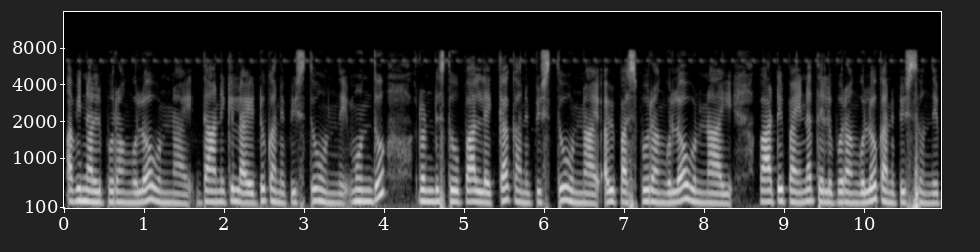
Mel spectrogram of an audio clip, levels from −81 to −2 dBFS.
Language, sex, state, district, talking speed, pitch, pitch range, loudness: Telugu, female, Telangana, Mahabubabad, 120 wpm, 195 Hz, 185-210 Hz, -18 LUFS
